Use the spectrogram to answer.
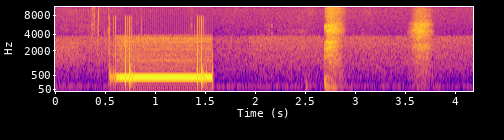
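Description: A telephone ringback tone plays while a caller waits for an answer: one steady, buzzing tone lasting about a second. Quiet line hiss follows, with a few faint clicks and breath-like noises.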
